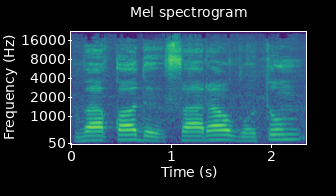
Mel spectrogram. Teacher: وقد، قاف موٹا دال بھی موٹا، لیکن اور دال کے اوپر پلس آگے سے قلقلہ بھی ہے، کیونکہ دال حروف قلقلہ میں سے ہے تو اس پہ ہم قلقلہ کریں گے کیونکہ دال ساکن ہے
